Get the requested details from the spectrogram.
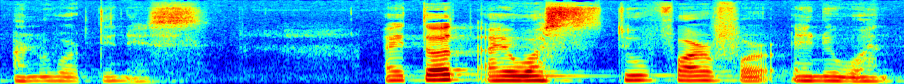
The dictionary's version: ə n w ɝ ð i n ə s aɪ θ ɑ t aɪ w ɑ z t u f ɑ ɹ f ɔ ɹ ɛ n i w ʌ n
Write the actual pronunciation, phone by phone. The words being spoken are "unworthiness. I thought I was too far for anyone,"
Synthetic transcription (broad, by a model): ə n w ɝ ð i n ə s aɪ t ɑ t aɪ w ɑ s t u f ɑ ɹ f ɔ ɹ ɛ n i w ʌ n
